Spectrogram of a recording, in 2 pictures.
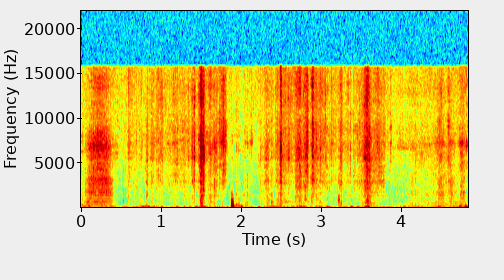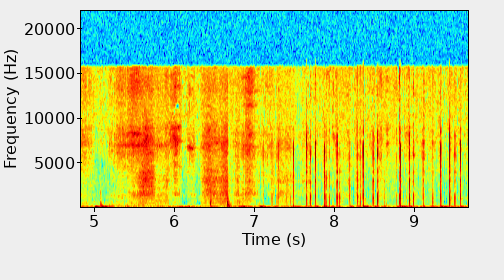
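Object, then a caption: Small wooden cube. A small wooden cube is tapped repeatedly, giving quiet, dull, short taps with almost no ring. The taps come irregularly at first, then grow faster and sharper over the last few seconds, above a low, soft rumble.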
